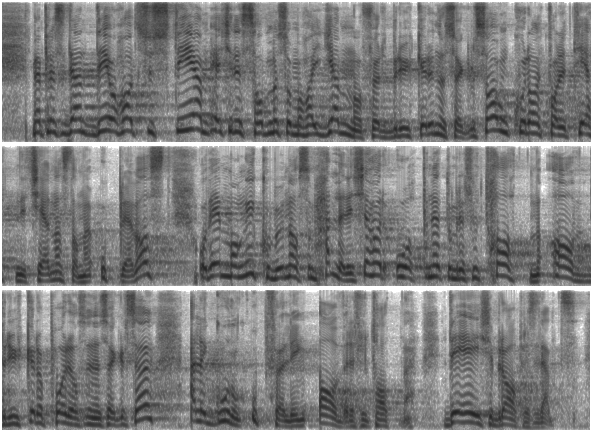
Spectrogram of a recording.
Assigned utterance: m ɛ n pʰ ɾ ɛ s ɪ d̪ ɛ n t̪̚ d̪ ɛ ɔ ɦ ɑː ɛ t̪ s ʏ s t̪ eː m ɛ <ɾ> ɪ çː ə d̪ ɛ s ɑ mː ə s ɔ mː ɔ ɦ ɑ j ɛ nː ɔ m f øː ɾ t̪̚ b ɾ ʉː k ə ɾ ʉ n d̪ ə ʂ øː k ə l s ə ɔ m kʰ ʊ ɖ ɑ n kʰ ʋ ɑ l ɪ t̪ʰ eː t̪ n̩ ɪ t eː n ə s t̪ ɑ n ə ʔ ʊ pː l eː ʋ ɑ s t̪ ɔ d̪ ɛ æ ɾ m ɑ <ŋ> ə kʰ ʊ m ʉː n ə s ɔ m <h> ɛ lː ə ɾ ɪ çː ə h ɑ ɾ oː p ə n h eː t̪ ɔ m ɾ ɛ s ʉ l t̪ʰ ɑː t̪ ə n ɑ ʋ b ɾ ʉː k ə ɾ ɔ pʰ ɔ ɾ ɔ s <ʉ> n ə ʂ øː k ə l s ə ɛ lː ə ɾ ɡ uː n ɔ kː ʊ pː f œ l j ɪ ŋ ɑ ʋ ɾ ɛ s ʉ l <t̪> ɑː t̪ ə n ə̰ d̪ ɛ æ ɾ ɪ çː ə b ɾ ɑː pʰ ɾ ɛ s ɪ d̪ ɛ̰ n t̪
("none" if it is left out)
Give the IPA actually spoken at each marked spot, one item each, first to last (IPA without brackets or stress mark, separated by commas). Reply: ɾ, ŋː, h, ʉ, t̪ʰ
